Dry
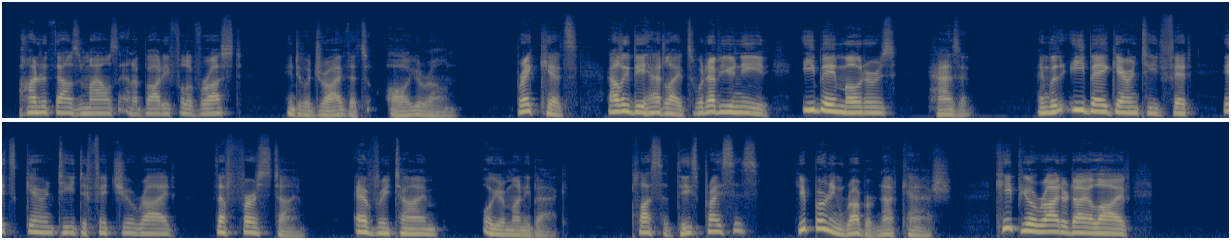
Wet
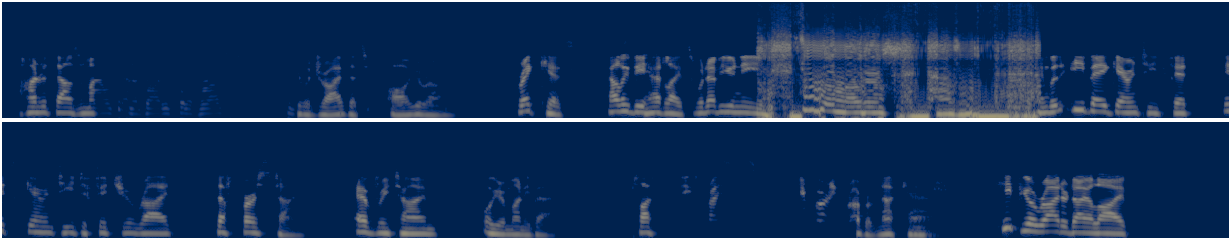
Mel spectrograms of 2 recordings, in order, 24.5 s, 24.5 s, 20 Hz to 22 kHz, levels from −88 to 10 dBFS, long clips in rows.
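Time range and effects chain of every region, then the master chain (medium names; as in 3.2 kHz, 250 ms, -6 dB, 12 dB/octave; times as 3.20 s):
0.91–2.96 s: partial rectifier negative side -12 dB + compression 20:1, threshold -40 dBFS + small resonant body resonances 270/430/930/1500 Hz, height 13 dB, ringing for 40 ms
7.55–10.38 s: one-bit comparator + resonant high shelf 3.8 kHz +8.5 dB, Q 3 + waveshaping leveller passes 3
18.77–20.82 s: Chebyshev high-pass 1.2 kHz + flange 1.3 Hz, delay 4.6 ms, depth 4.2 ms, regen +56%
21.32–22.27 s: low-pass 1 kHz 6 dB/octave + flutter echo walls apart 7 m, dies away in 0.52 s
whole clip: expander on every frequency bin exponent 2; FFT filter 130 Hz 0 dB, 180 Hz -15 dB, 1.3 kHz -2 dB, 2.9 kHz -1 dB, 5.5 kHz +2 dB, 9 kHz -23 dB; peak limiter -26 dBFS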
